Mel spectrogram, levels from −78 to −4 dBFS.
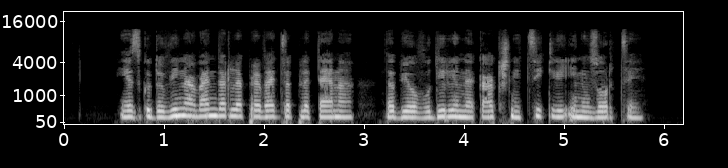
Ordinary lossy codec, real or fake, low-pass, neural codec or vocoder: AAC, 32 kbps; fake; 14.4 kHz; codec, 32 kHz, 1.9 kbps, SNAC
